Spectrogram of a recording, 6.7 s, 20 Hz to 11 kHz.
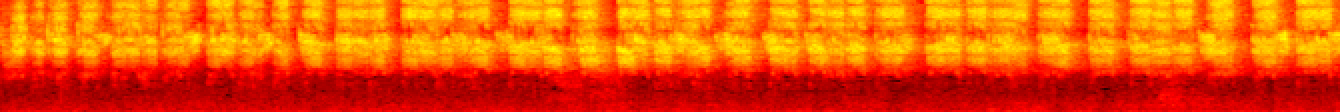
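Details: A nest of hungry Black Redstart young in Portugal, 17 May 2020, whose down is falling away as feathers grow, fills the air with a continuous, rapidly pulsing high hiss of begging calls.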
